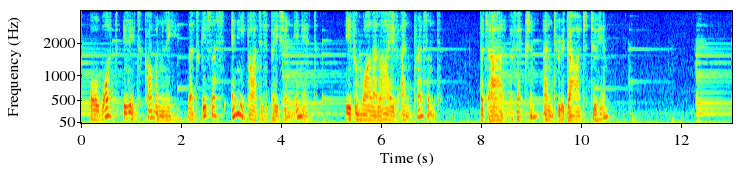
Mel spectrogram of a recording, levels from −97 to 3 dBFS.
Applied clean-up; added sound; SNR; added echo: none; Keyboard (musical); 13 dB; reverberation time 0.4 s.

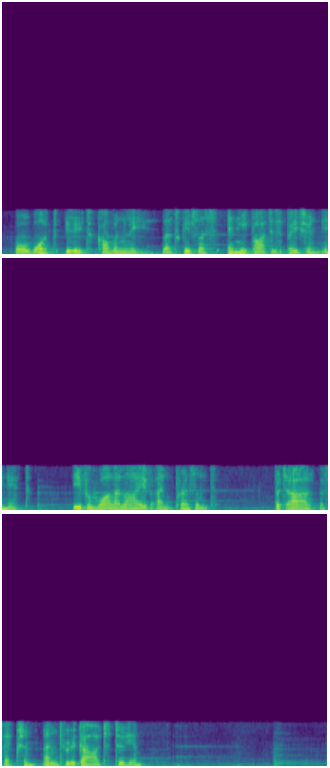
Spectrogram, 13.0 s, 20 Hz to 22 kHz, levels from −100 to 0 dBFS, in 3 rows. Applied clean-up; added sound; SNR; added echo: neural separator model SepFormer DNS4.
